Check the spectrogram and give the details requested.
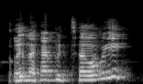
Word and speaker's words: epitome: With epitome? And I guess I didn't learn it. I'm sorry. Let's not make this a completion. Look, that word is a good point too. This is on the second syllable.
